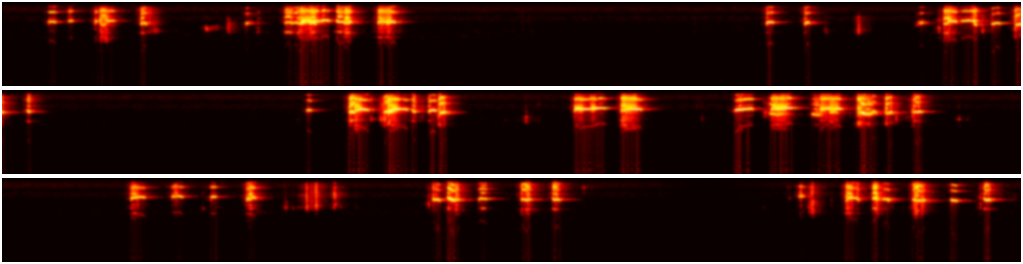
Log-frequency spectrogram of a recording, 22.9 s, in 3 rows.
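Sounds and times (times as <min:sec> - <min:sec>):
rat squeaking: 0:00.3 - 0:03.1, 0:05.7 - 0:06.2, 0:06.9 - 0:08.0, 0:09.9 - 0:11.1, 0:11.9 - 0:14.7, 0:16.2 - 0:17.8, 0:18.5 - 0:19.6, 0:21.2 - 0:22.9.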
